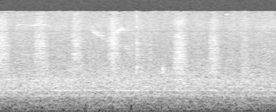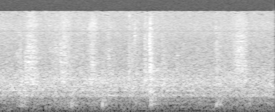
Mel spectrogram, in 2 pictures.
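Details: Honey bees buzzing at a hive hit by demolition crews at an abandoned home in Mission, Texas, during removal. A dense, even hum with faint rubbing and scraping sounds recurs every half second or so.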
